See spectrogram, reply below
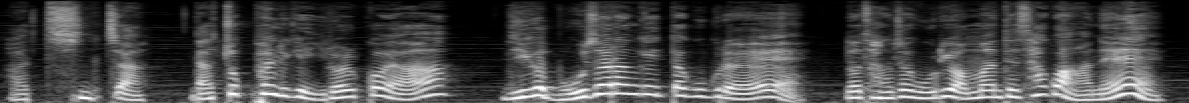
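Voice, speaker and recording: A woman's voice: medium pitch, very animated, a little fast, a little mellow, no room sound, faint music behind. Woman doing a whiny young boyfriend. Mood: irritated. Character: petty young man, mama's boy.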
